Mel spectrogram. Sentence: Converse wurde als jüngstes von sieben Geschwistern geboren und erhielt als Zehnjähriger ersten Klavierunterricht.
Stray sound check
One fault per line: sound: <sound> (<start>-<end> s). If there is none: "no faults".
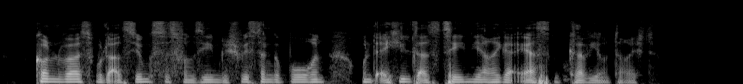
no faults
